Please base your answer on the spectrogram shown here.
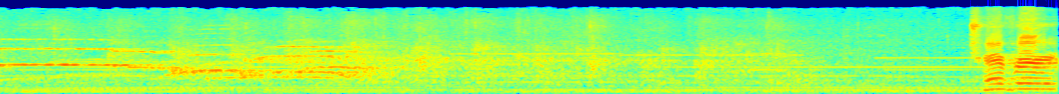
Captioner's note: audience applauding and cheering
